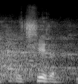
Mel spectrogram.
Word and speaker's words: Wichita: And to me, as an outsider, yeah, how do you say Wichita? Is that how you say this? Wichita? Wichita? Yeah. Well, Wichita. There you go.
